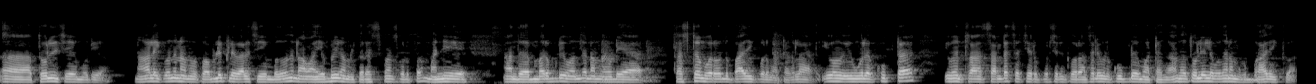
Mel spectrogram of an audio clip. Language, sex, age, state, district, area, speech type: Tamil, male, 30-45, Tamil Nadu, Krishnagiri, rural, spontaneous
